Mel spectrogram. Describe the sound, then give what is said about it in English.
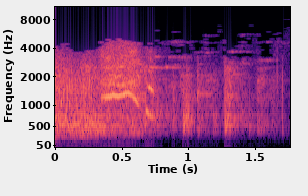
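A handgun fires a bullet by accident: one loud, sharp blast rings and fades over about half a second, followed by a few softer, uneven knocks. “Holy smoke. There was a bullet in that thing.”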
